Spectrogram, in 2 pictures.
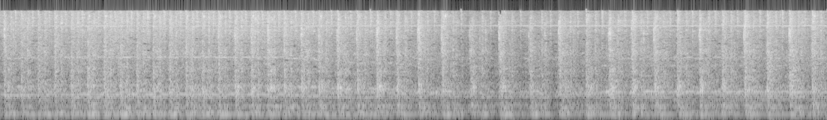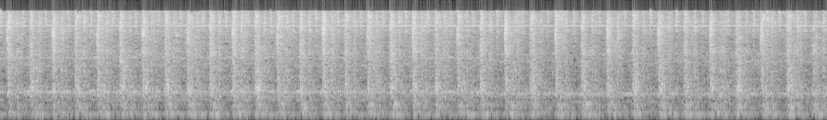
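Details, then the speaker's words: Embroidery machine after repair of a rough, snoring running noise, test-stitching with red thread: even, quick stitching clatter at about three beats a second with no snoring drone. It now runs very smoothly with stable stitching. "Ini sudah sangat lancar ini. Jahitannya sudah sangat stabil."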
